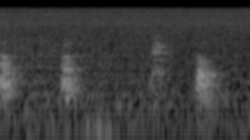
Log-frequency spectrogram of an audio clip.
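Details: Blenheim Cavalier King Charles Spaniel puppies in their home pen at Red Barn Cavaliers, five littermates born at New Year's. Four short, breathy puppy barks, spaced roughly a second apart, over faint room noise.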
